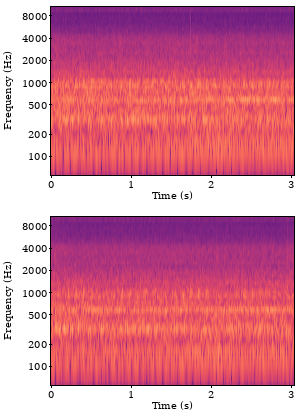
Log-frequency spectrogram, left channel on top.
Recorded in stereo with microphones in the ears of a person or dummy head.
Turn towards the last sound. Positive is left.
No sound to turn to.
